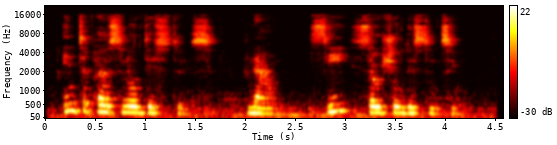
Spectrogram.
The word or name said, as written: interpersonal distance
